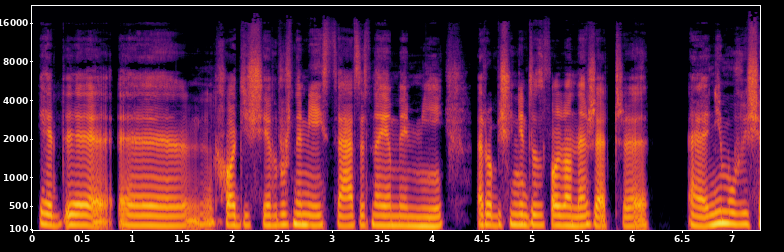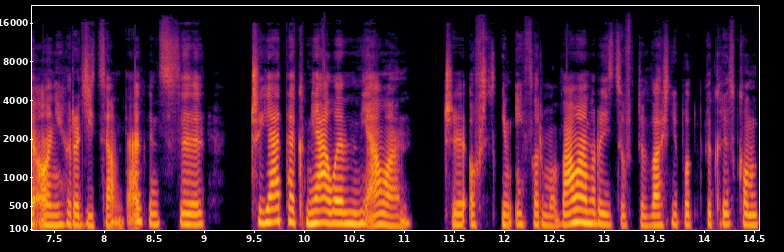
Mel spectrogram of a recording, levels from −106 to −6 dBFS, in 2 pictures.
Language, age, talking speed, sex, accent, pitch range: Polish, 20-39, 155 wpm, female, native, 175-210 Hz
